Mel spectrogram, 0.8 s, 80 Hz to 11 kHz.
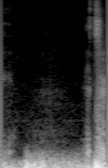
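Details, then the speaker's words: Diastolic murmur heard at the left lower sternal border, intercostal spaces 3–4: muffled low heart thumps with a soft, low rumble in the gap after systole. "so mr garcia has a diastolic murmur and it's coming from one of his four valves so if mr garcia has aortic regurgitation we expect to hear the murmur loudest at the left lower stoner border"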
